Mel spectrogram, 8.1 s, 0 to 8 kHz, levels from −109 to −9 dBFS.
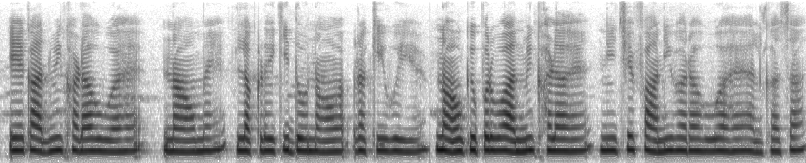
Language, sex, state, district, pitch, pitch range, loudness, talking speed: Hindi, female, Uttar Pradesh, Jalaun, 225 Hz, 220-235 Hz, -27 LUFS, 215 wpm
